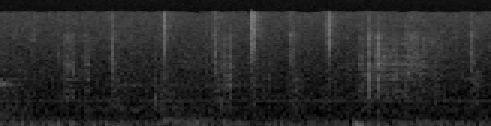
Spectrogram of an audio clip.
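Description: Near silence, with faint ticks and one small click near the end from the filling button of a button-filler fountain pen being pressed. The pen is empty, so no ink comes out.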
